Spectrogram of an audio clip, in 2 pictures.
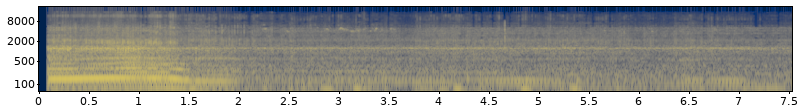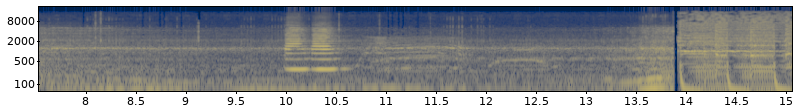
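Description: Steady road and wind noise of a pickup towing a car at highway speed, loudest in the first second or so. About ten seconds in, a vehicle horn sounds twice in quick succession, and the noise cuts off abruptly just before the end.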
